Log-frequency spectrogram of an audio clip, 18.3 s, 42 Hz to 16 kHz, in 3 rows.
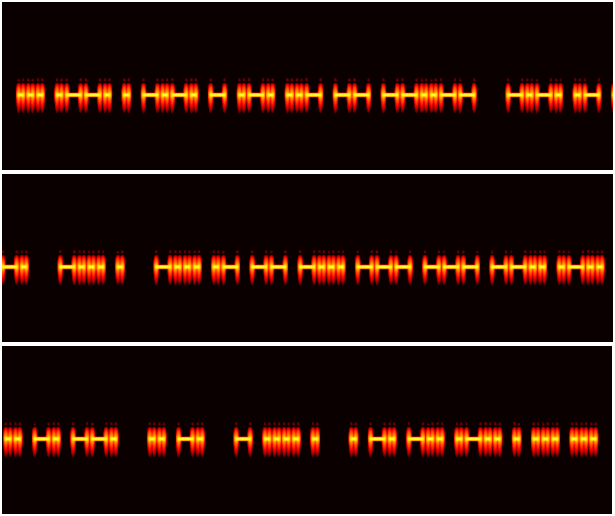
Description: Morse code, heard as a keyed tone, about 25 wpm, 600 Hz. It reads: SPECTRUM, CAN BE BAMBOOZLING IN THE ENDLESS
